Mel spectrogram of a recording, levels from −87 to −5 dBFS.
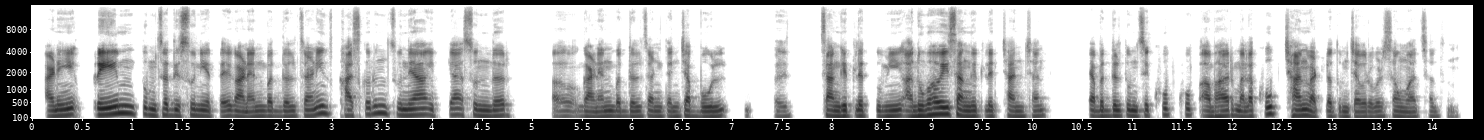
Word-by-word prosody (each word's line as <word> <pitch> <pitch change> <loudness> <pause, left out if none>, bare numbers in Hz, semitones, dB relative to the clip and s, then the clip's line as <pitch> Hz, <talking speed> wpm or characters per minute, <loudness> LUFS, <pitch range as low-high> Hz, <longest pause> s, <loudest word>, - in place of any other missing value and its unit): आणि 145 +4 +4 0.2
प्रेम 180 +5 +8
तुमचं 155 -2 -1
दिसून 145 0 -1
येतंय 130 -1 -1
गाण्यांबद्दलचं 130 +1 -1
आणि 175 +7 +2
खासकरून 195 +4 -2
जुन्या 155 +1 +2
इतक्या 160 +2 -4
सुंदर 140 -1 -1 0.4
अ, - - -8 0.3
गाण्यांबद्दलचं 125 +1 -1
आणि 125 - -3
त्यांच्या 120 +2 -2
बोल 125 +2 -1 0.5
अ, - - -9 0.4
सांगितलेत 135 0 +2
तुम्ही, 135 +1 0
अनुभवही 145 +7 +5
सांगितलेत 130 -4 +1
छान-छान. 130 0 -3 0.4
त्याबद्दल 135 0 0
तुमचे 140 0 -1
खूप-खूप 155 -1 -7
आभार. 130 +2 +1
मला 130 -1 0
खूप 180 +1 0
छान 145 0 +4
वाटलं 130 -2 -1
तुमच्याबरोबर 120 0 -3
संवाद 115 -2 -3
साधून. 120 0 -13
135 Hz, 135 wpm, -25 LUFS, 125-150 Hz, 0.5 s, प्रेम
